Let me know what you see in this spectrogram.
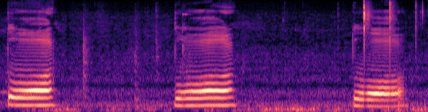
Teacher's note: بس آپ نے زبان کی جڑ کو اوپر کی طرف اٹھانا ہے، جس کی وجہ سے آپ کا تو موٹا ہو جائے گا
